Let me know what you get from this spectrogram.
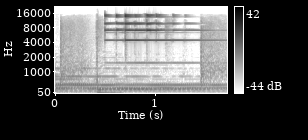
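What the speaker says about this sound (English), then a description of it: "I entered the store, the sound of the bell alerting the staff to my arrival." Shop door bell in the video game Angels with Scaly Wings rings once, a bright metallic chime that lingers for about a second over a steady background music hum.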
